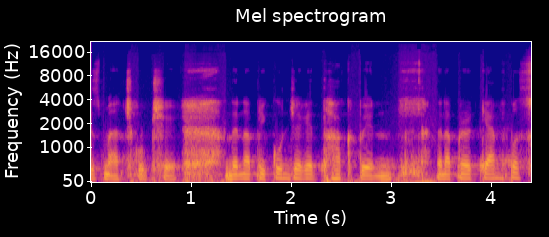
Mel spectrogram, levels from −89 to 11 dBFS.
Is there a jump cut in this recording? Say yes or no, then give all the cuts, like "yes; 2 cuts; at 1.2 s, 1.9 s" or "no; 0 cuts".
no; 0 cuts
